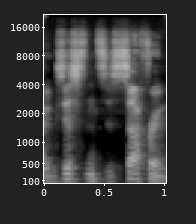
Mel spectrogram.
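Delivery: normal talking voice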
